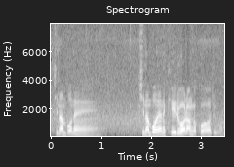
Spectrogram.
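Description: A man's voice: mid-range voice, expressive, a little fast, fairly bright tone, low-quality recording. Guy fishing a shallow creek, mumbling to himself kinda dry and tired, helmet cam, water noise behind. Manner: muttering to himself, wry and weary. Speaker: fly fishing vlogger. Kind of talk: casual first-person fishing narration. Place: outdoors by a shallow mountain stream. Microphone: head-mounted action camera. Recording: outdoor stream noise behind.

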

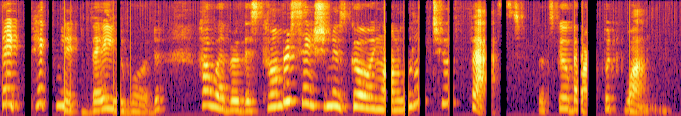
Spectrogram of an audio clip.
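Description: A woman's voice: high-pitched, sing-song, moderate pace, distant mic, slight background noise, pitched above the performer's own voice, poor audio. A woman voicing a pompous, irritable male talking egg from a storybook, haughty and snappish in manner. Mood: boastful, condescending. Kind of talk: storybook character reading.

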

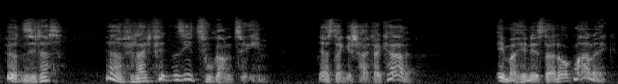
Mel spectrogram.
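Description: A man's voice: medium pitch, wildly swooping pitch, a little fast, a little hiss or hum. A man playing a blunt, hapless, grumbling neighbour in a sitcom audio drama. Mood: worried.

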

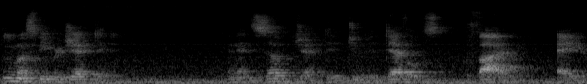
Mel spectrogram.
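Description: Man playing a solemn, vengeful Jesus, heavily echoing. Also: lowish voice. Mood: solemn, condemning. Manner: measured, rhyming pronouncements. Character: Jesus, solemn vengeful divine spirit in rhyme. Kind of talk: theatrical dramatic monologue. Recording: very echoey room, distant mic, faint noise.

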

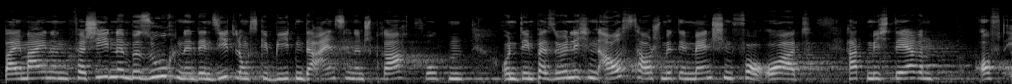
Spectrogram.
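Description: A young woman gives a formal, earnest prepared speech in parliament, speaking at a lectern microphone. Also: high voice. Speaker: member of parliament and government commissioner. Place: large parliament chamber. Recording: roomy, echoing hall.

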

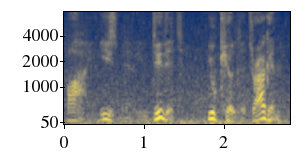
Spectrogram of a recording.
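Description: A grave, low-voiced fantasy town guard. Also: male voice, big pitch swings, a little fast. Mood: awed. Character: earnest, worried male town guard in fantasy game. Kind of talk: fantasy video game acting.

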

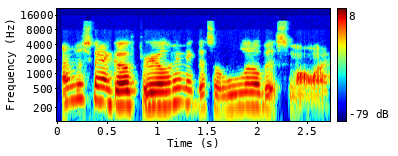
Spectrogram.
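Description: A woman instructor talking informally through a step-by-step software tutorial as a screen-recording voice-over. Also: mid-range voice, fast, vocal fry, muffled recording.

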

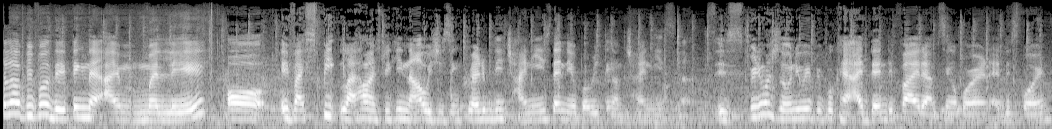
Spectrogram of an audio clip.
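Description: Fast-talking woman in an interview. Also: mid-range voice, music in the background. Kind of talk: casual interview answer.

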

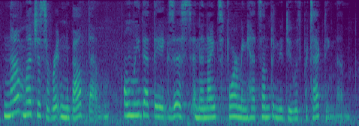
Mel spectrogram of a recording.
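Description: Woman playing knowledgeable, earnest adviser, fantasy audio drama, fairly high pitch. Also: steady tone, a little fast, dark tone, a little hiss or hum, natural voice. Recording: clear background ambience under voice.

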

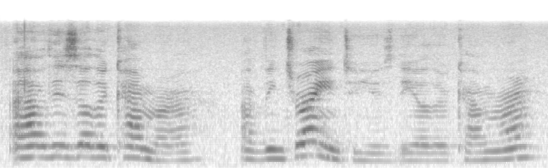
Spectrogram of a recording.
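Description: A young woman from Venezuela, chatty and excitable, talking to her webcam about books in a small bedroom. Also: mid-range voice, fast, slight background noise. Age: young adult. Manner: chatty and excitable, laughs at her own slips. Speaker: book vlogger. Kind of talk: casual chat to camera. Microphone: webcam mic.

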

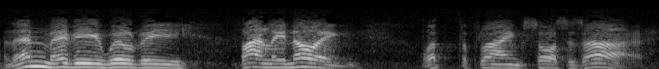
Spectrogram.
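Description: A scientist with a lively, rising and falling voice, excitable and in charge. The old broadcast sounds narrow and phone-like, with clear hiss under it. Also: male voice, on the high side, measured pace. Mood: earnest. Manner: excitable, commanding. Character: eager male scientist leading a saucer project. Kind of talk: 1950s radio drama acting.

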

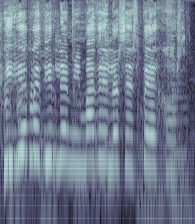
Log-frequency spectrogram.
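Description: A woman voicing a bubbly, excitable little girl zebra in a children's cartoon, squeaky, childlike and enthusiastic. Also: fast talker, music in the background. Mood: excited.

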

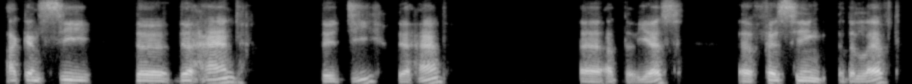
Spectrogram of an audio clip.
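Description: A man with a French accent speaks slowly and haltingly, often restarting as he hunts for the English word. His voice sits low and comes across dry over an online call. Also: animated, a bit bright, no room sound. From France. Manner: halting, searching for words, many restarts. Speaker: class member. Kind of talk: hesitant online class reading.

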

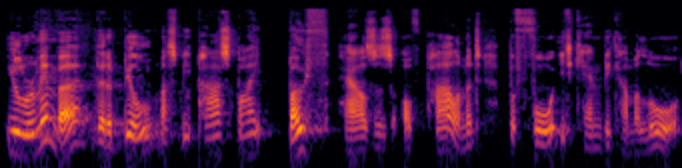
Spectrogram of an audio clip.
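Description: Gravelly-voiced man lecturing slowly. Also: mid-range voice, sing-song, low-quality recording. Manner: measured, methodical explanation with classroom instructions. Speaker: teacher. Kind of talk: recorded lecture over slides.

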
